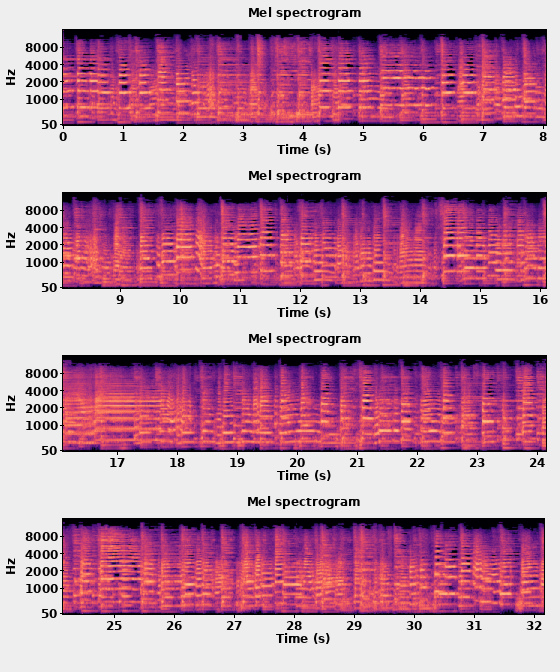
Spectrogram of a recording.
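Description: Dixieland jazz band playing live, trumpet and trombone leading together over the band, with a long held note a little past halfway.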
